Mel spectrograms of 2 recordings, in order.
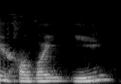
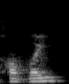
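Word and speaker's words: Hawaiʻi: okay so it's actually hawaii so the w is pronounced like a v and then that little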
